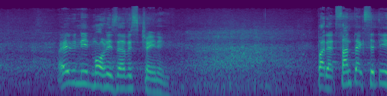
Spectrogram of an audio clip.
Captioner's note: laughter; laughter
